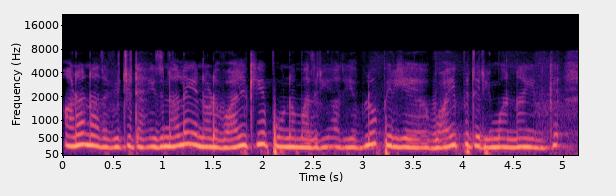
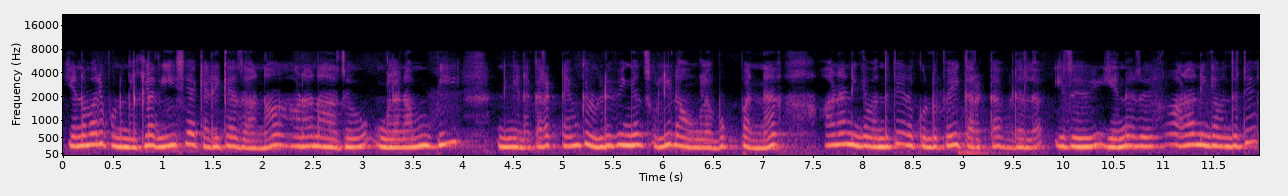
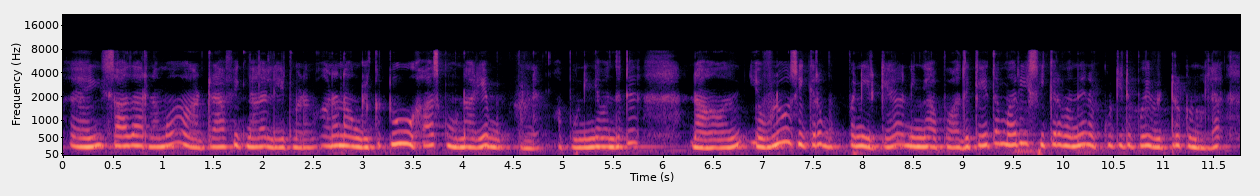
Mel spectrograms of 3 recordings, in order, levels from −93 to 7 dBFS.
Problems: echo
